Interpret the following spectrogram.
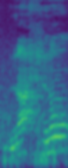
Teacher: حا خا والی حا جو حلق سے ادا ہوگی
